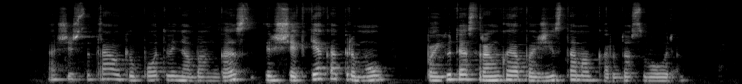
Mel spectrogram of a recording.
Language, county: Lithuanian, Panevėžys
